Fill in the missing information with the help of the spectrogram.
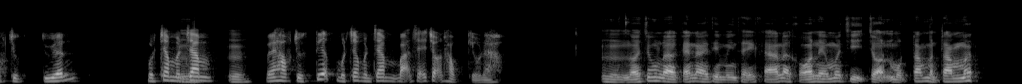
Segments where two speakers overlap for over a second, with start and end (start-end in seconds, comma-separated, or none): none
